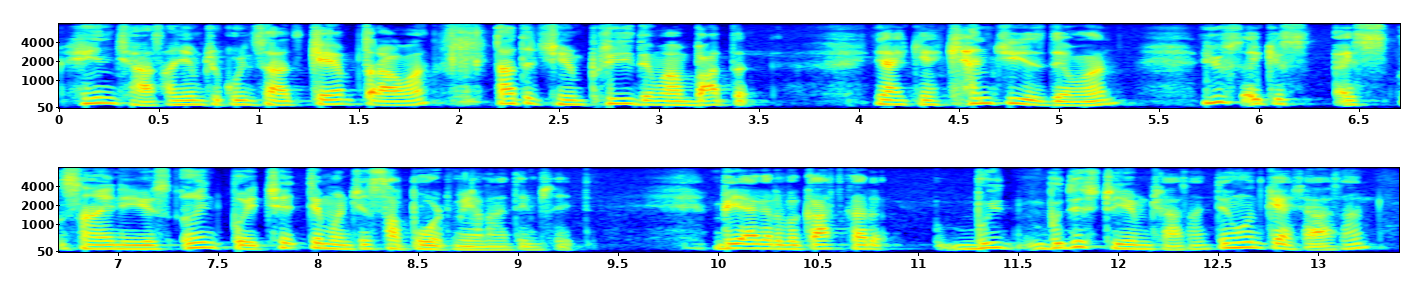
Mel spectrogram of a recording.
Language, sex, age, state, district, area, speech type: Kashmiri, male, 45-60, Jammu and Kashmir, Srinagar, urban, spontaneous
